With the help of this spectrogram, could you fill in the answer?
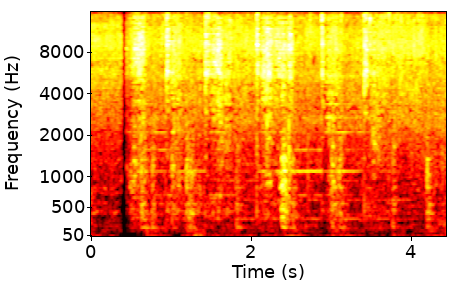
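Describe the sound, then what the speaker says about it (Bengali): Onions sizzle in hot oil in a pan for chow mein while a spatula stirs and scrapes in irregular strokes, close and loud with no voices. "পেঁয়াজটা দিয়ে একটু নেড়ে পেঁয়াজটা একটু ভাজা হোক"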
